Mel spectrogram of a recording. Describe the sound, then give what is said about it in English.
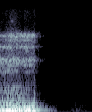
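A single soft exhale during a yoga twist: a breathy sigh that lasts about half a second and fades into silence. “Have a breath in. And a breath out.”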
